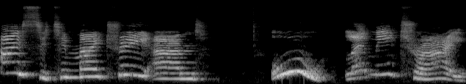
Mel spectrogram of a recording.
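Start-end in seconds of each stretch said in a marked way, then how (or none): 2.7-4.7 called out with a whoop. A character looking for a hug hears the owl and asks to try, whooping. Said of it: "whooped Douglas".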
